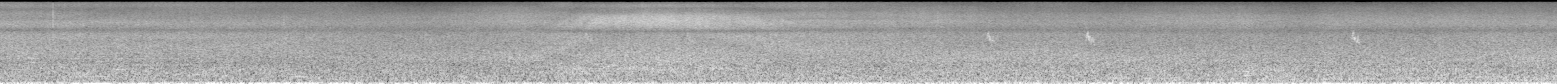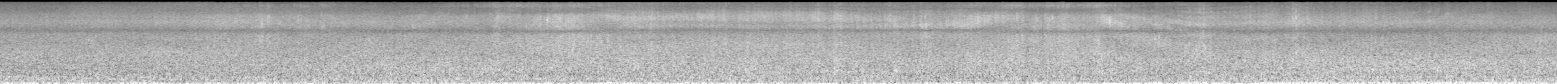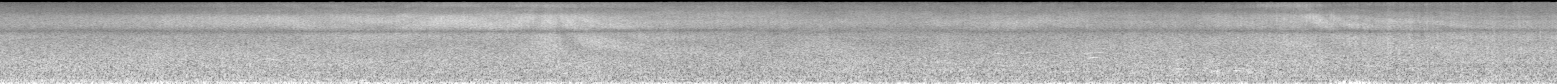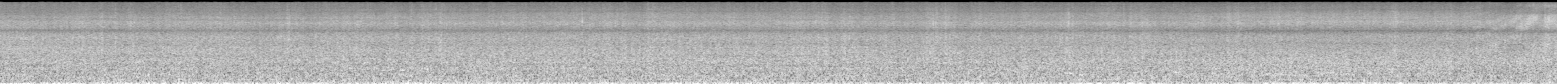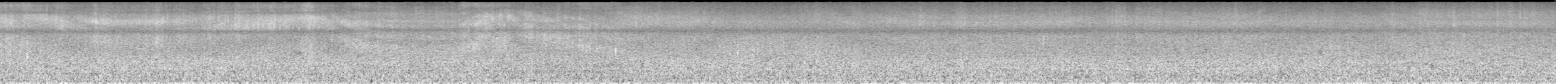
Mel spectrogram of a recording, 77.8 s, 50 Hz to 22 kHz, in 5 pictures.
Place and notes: Parque de la Ciudadela, Passeig de Picasso, Barcelona, Spain - Parc de la Ciutadella Fountain
Recording of water made during World Listening Day.
18 July 2015, 12:43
